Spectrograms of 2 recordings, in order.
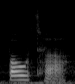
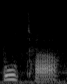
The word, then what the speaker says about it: Balter: and his name was Balter but pronounced bulta in German and when they went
